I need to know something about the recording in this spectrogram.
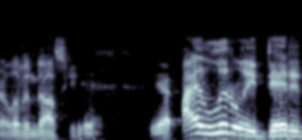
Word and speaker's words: Lewandowski: Okay, it's like the soccer player, Lewandowski.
